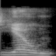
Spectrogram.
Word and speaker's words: Yawm: Over here, Yawmiddin is the most mispronounced pronunciation. No, Yawmiddin. It's Yawm. It's a gliding vowel.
